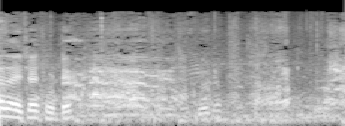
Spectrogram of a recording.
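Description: Chickens at a poultry market: a rooster crows once, for about a second, over people talking.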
